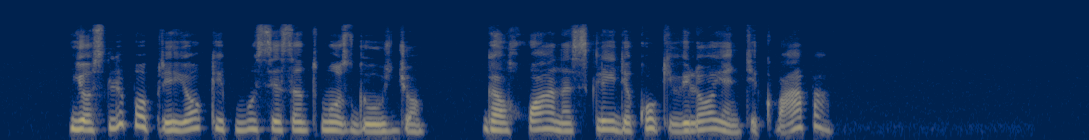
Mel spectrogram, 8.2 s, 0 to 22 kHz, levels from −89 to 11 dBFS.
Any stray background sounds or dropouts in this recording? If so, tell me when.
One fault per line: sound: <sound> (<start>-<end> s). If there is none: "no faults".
no faults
